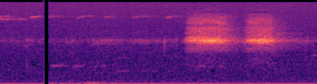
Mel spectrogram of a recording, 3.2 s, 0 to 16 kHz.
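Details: White-tailed eagle calling at 07:55 on 9 October 2019: two loud, harsh yelping notes about half a second apart near the end, after a quiet start. Steady hiss in the background.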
